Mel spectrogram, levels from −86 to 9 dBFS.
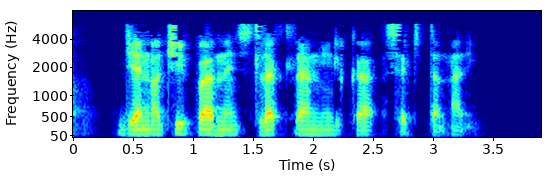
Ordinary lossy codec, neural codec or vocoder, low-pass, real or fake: MP3, 24 kbps; codec, 16 kHz, about 1 kbps, DyCAST, with the encoder's durations; 7.2 kHz; fake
